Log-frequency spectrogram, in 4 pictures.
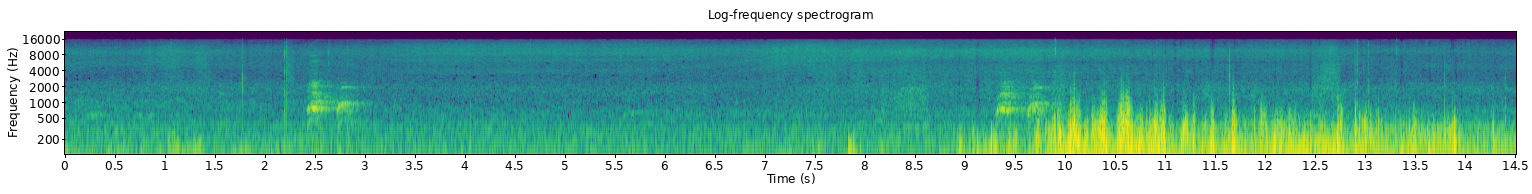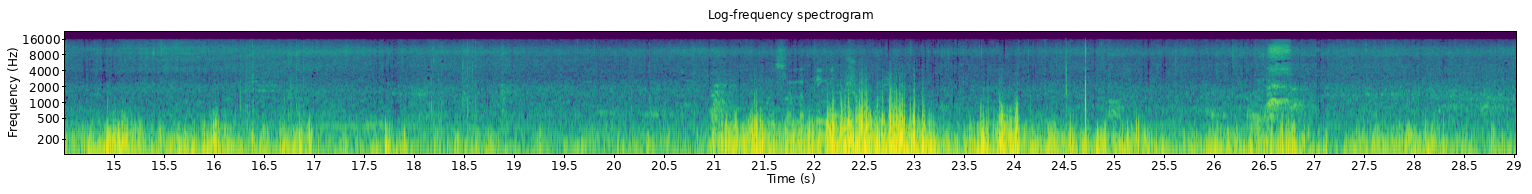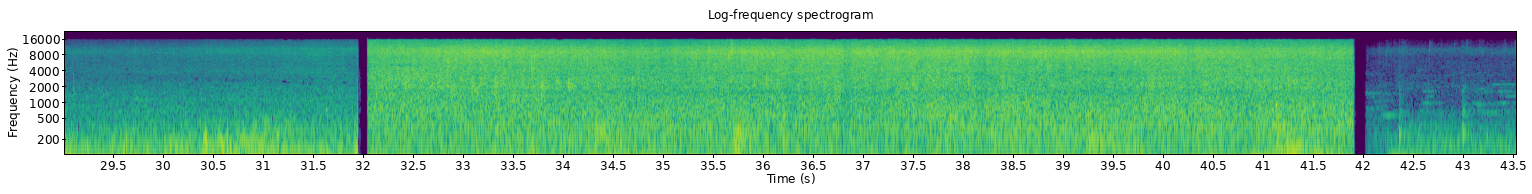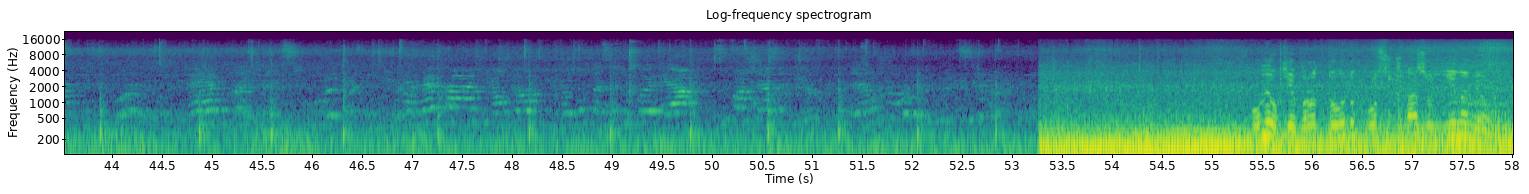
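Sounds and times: heavy rain downpour hiss: 0:00.0 - 0:26.4, 0:29.0 - 0:42.0, 0:53.3 - 0:58.0
wind buffeting microphone: 0:08.8 - 0:32.0
car engine running: 0:53.3 - 0:58.0.

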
